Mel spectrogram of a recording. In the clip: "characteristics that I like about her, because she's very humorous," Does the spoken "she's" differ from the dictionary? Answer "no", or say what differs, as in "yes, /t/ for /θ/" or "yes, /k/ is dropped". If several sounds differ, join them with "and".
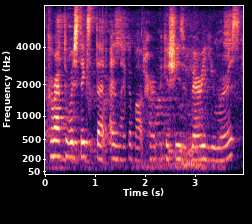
no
